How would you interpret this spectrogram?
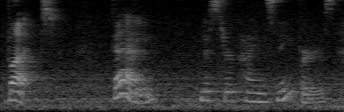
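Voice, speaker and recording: A woman hosting a children's storytime from her living room, telling the story in a playful, expressive and emphatic way. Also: mid-range voice, slow, gravelly. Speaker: storytime host. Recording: roomy echo, distant mic, light noise.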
